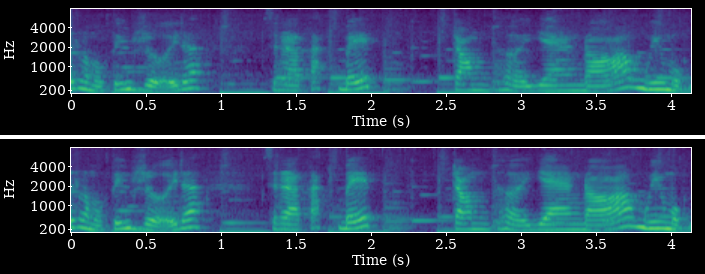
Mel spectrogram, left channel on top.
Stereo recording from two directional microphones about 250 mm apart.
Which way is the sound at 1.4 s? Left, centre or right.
Right.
